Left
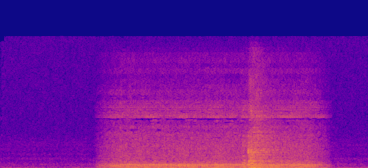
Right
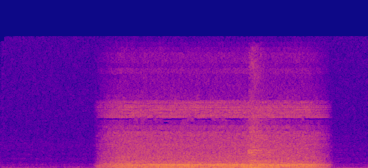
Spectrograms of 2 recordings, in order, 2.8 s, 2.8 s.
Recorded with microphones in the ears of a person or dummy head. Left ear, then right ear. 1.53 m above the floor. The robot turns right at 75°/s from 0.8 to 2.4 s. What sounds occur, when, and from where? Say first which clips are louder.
1.6 s a microwave: right 1 dB; 25° left (ahead or behind), 0.7 m; by 2.1 s 10° left (ahead or behind), 0.7 m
